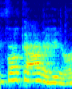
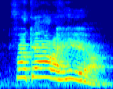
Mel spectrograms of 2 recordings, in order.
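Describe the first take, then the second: First: It is said in the speaker's plain accent. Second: It is said in a New Jersey accent.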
